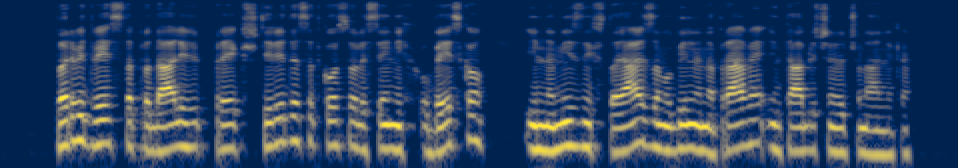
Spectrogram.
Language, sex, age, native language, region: Slovenian, male, 18-29, Slovenian, Central Slovenia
